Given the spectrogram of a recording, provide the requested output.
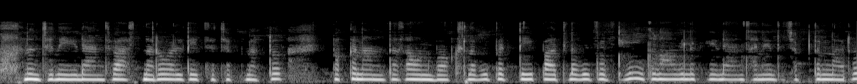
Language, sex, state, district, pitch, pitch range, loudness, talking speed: Telugu, female, Andhra Pradesh, Guntur, 230 Hz, 225-235 Hz, -15 LUFS, 125 wpm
